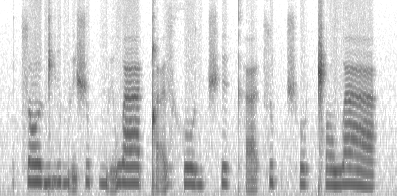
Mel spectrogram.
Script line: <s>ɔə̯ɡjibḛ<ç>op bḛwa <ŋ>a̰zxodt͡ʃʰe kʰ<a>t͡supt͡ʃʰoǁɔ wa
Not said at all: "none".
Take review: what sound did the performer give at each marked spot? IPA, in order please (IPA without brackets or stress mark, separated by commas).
t͡s, ʃ, ǃ, a̰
